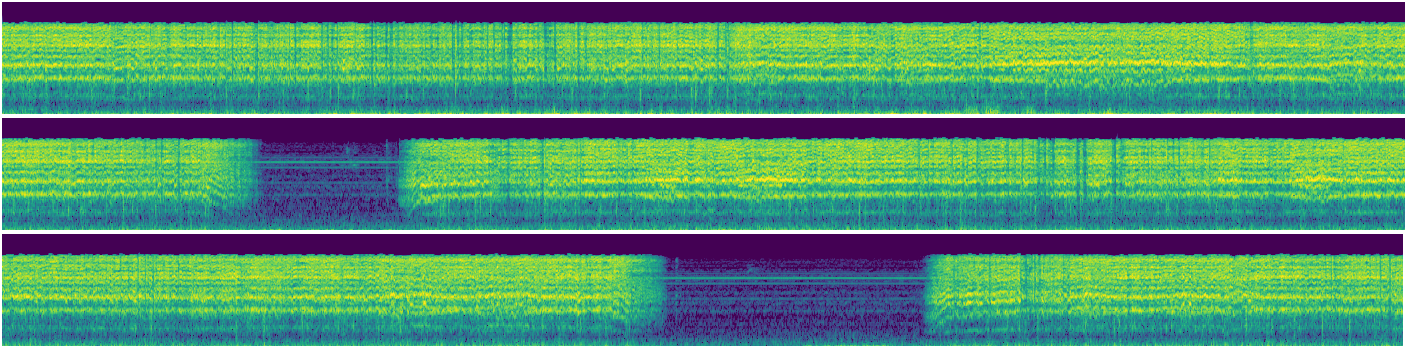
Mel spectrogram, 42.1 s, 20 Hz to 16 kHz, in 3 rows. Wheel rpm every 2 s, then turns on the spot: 160, 160, 160, 160, 160, 160, 160, 160, 30, 110, 160, 160, 160, 160, 160, 160, 160, 60, 20, 150, 160.
none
